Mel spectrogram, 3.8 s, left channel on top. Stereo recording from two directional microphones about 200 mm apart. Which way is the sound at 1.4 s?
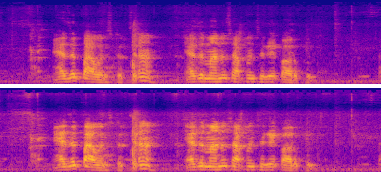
20° left (ahead or behind).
